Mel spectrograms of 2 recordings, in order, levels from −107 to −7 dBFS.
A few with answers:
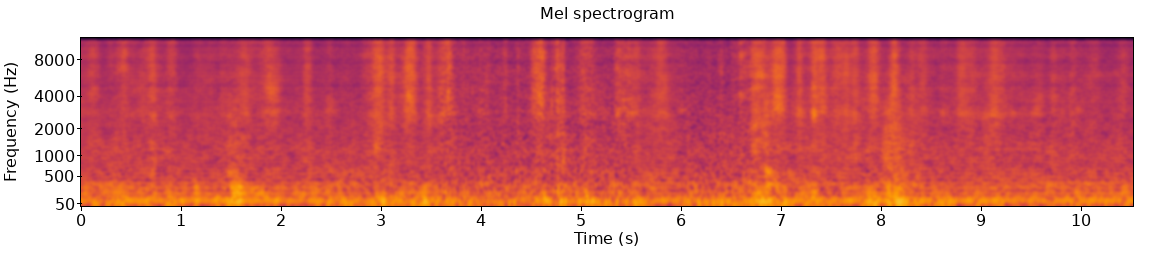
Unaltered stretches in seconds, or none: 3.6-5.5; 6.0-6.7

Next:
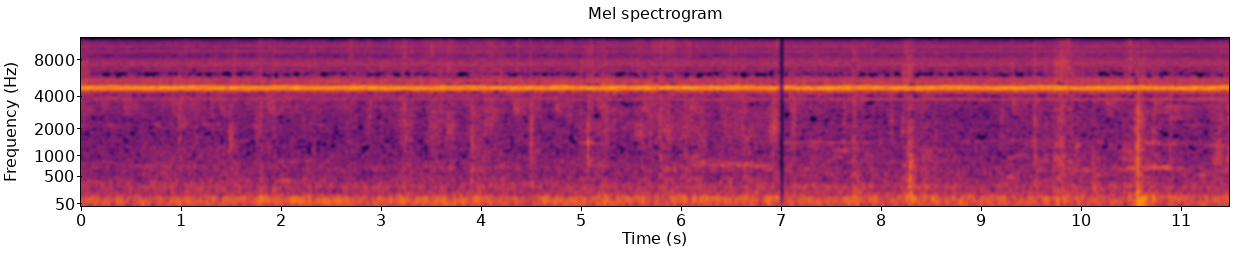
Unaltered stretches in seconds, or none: 0.0-11.5

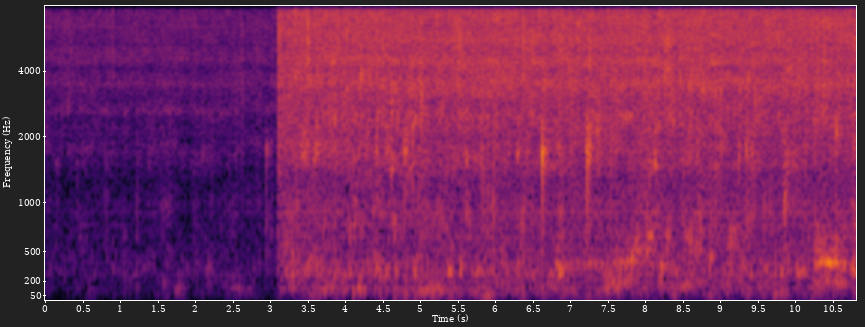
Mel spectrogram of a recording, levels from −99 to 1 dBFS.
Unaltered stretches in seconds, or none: 4.0-5.0

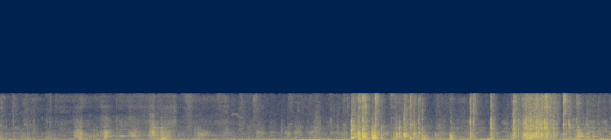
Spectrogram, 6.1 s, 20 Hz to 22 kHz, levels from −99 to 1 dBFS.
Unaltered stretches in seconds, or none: 0.0-0.5; 2.3-6.1

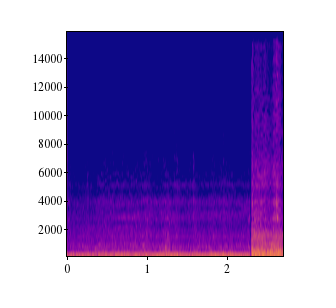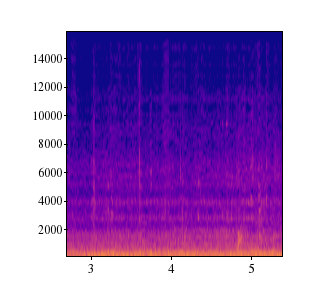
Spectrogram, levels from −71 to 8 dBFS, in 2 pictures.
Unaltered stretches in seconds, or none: 3.2-5.4

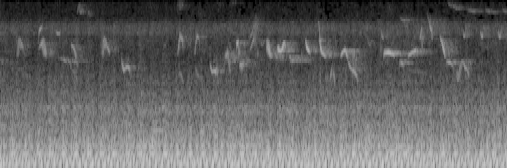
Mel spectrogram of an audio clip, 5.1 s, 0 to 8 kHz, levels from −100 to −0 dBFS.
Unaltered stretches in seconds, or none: 0.0-5.1

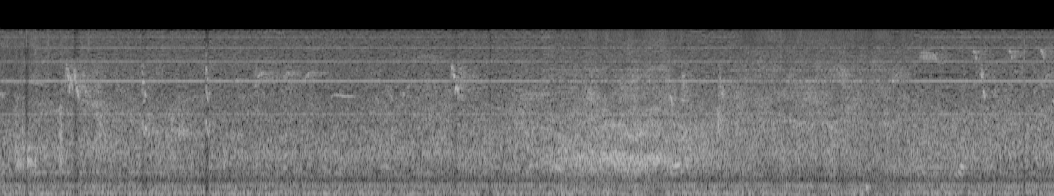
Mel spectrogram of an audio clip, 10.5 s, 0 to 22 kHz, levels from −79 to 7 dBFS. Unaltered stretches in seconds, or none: 0.0-5.5; 6.7-7.3; 9.1-10.5

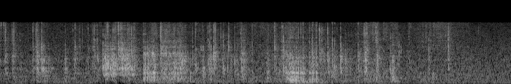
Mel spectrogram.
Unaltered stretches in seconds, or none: 3.1-3.5; 4.2-5.1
